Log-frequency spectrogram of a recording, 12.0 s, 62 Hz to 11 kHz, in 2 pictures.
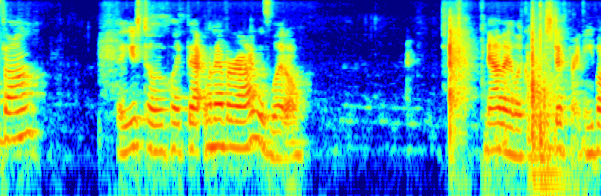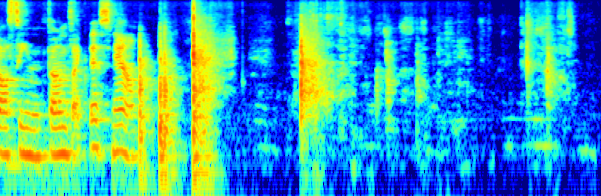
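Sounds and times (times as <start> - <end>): sharp knock on tabletop: 7.4 - 8.2
book page turning: 9.2 - 11.8.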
